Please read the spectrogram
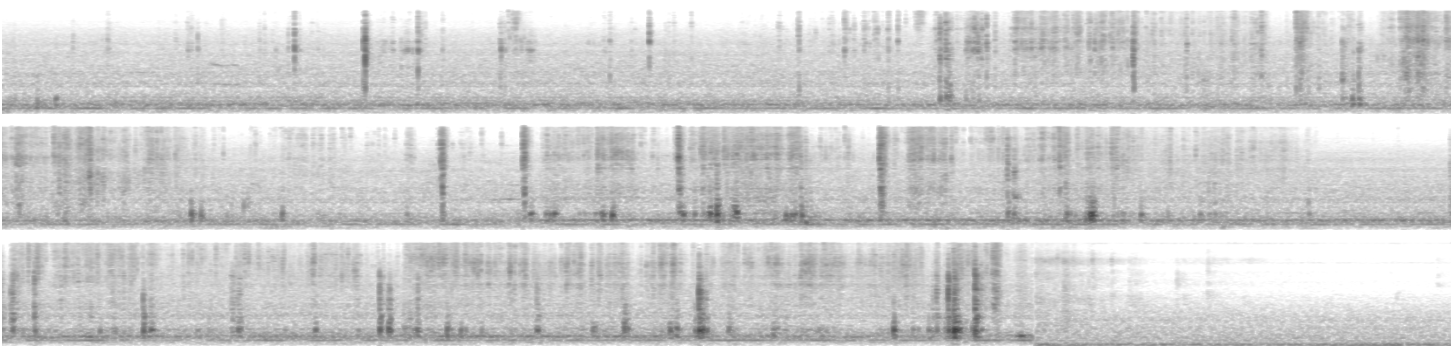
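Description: Hands handling a small cardboard blind box and a clear plastic bag of figure parts: crinkling and rustling plastic and cardboard with many small clicks and taps. The bag is slit with a snap-blade utility knife. The handling comes in stretches, busiest in the second half, over a faint steady hum that stops shortly before the end.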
